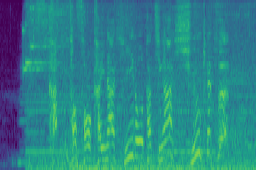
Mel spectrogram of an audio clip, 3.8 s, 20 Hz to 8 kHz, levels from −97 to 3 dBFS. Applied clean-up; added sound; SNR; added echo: none; Telephone; 17 dB; none.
